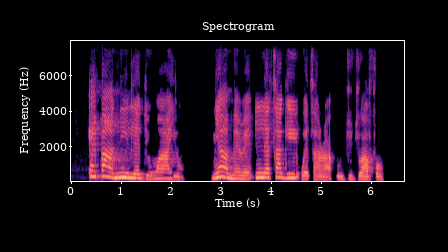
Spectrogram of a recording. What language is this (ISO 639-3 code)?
ibo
